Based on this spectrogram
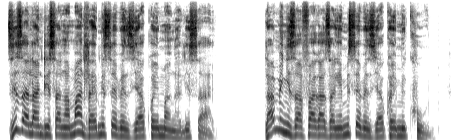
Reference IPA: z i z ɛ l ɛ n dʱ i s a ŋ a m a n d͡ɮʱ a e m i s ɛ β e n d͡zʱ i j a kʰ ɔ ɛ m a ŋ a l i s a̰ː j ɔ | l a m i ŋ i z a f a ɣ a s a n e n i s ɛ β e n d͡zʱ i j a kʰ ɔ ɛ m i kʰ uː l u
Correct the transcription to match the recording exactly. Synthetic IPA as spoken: z i z a l a n dʱ i s a ŋ a m a n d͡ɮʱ a e m i s ɛ β e n d͡zʱ i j a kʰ ɔ ɛ m a ŋ a l i s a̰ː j ɔ | l a m i ŋ i z a f a ɣ a z a ŋ e m i s ɛ β e n d͡zʱ i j a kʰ ɔ e m i kʰ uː l u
